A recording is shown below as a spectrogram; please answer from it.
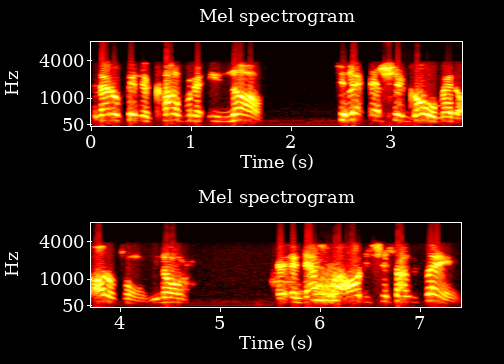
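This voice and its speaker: High raspy dude, voice swings all over, cussing casually on a lo-fi podcast call. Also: male voice, brisk, dry recording. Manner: animated, blunt and profane. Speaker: podcast panelist. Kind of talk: casual chat about hip-hop. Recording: dull lo-fi call audio.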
